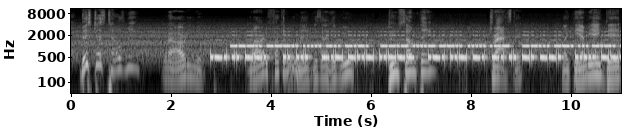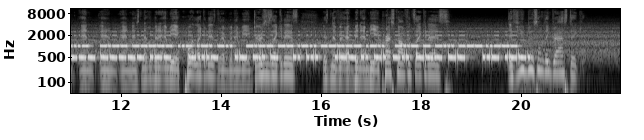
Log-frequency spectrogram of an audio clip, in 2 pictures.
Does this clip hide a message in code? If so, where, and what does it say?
Yes: Morse code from 2.7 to 20.2 s, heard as two keyed tones, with room echo and speech in English. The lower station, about 27 wpm, 490 Hz: RIG IS KX2 RUNNING 500W <BT> ANT IS WINDOM UP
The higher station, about 31 wpm, 1020 Hz: 885DC Q4Z5W 7GSCV Y0URD YML0L XTBO2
